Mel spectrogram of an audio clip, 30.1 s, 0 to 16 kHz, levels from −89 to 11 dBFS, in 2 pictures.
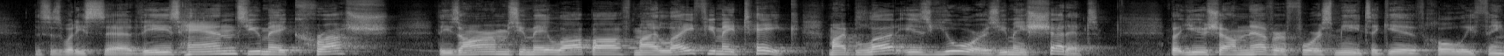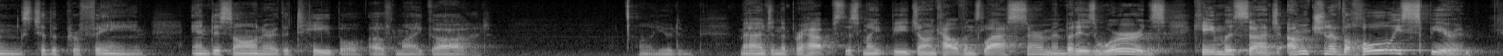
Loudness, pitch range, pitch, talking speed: -23 LUFS, 100-145 Hz, 120 Hz, 145 wpm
